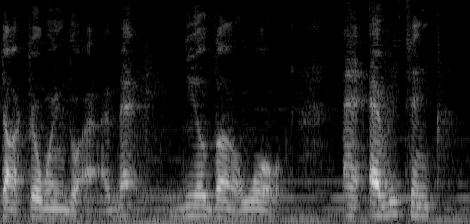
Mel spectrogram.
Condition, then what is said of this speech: Tracheostomy. So I can't sing the way I used to sing.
